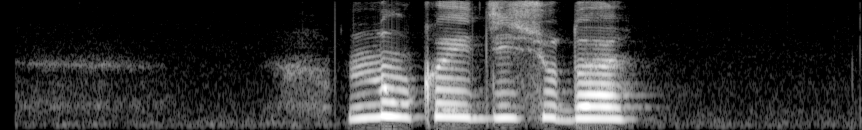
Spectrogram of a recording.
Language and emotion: Russian, angry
